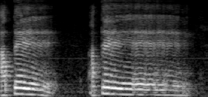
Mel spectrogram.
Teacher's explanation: Até é uma palavra oxítona. Sílaba mais forte é a última.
